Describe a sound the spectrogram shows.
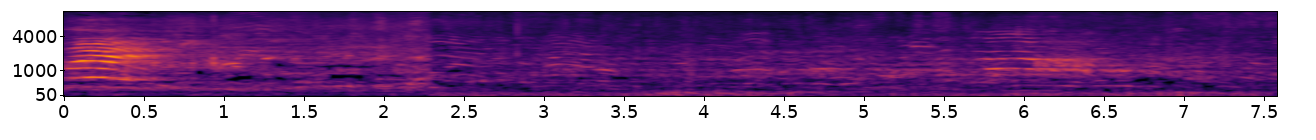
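A crowd of men and women talks and shouts outdoors.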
